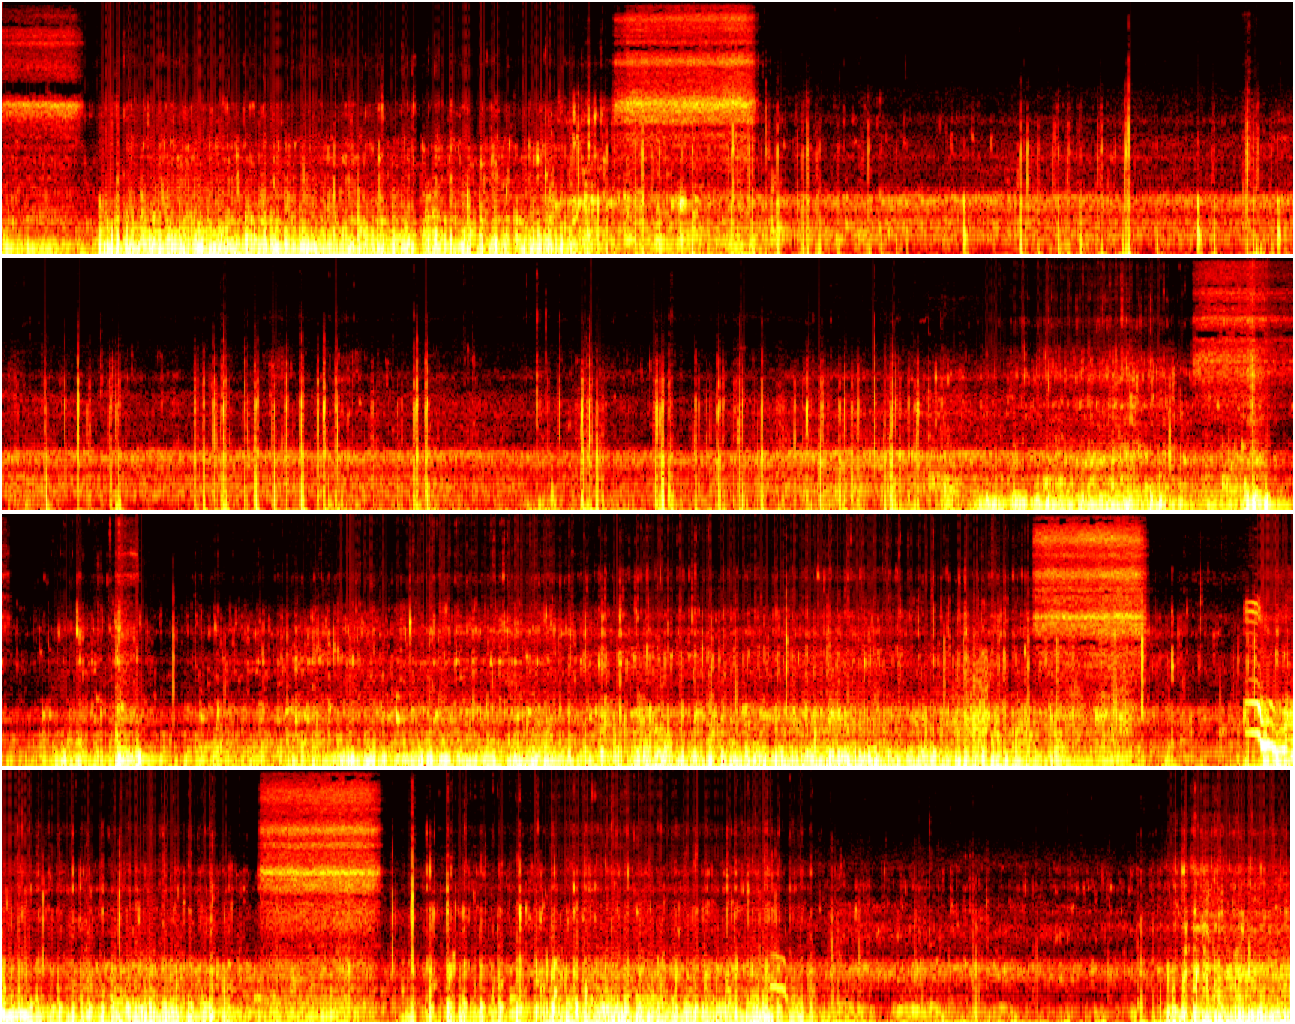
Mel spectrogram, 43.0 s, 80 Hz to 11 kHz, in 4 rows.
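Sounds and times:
hissing regulator inhales: 0.0s - 0.7s, 5.1s - 6.4s, 20.7s - 21.6s, 30.1s - 31.2s, 34.4s - 35.5s
bubbling exhales: 0.0s - 6.5s, 18.7s - 40.1s, 41.8s - 43.0s.

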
